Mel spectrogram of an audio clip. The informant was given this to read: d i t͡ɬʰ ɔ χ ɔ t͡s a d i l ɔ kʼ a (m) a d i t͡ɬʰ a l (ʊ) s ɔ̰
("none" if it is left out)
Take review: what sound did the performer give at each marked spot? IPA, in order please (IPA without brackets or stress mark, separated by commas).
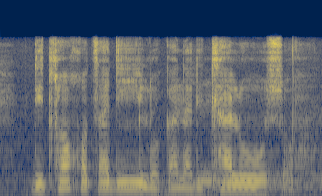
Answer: n, ʊː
